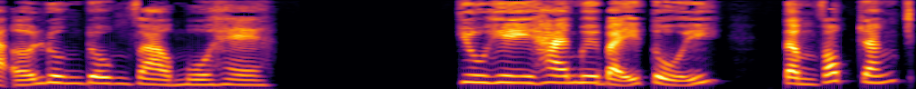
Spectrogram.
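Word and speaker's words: Yudhi: Tên anh là Yuhi, phát âm là Yuhi.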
